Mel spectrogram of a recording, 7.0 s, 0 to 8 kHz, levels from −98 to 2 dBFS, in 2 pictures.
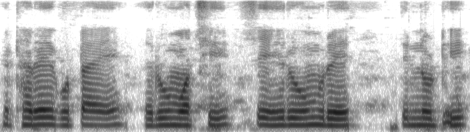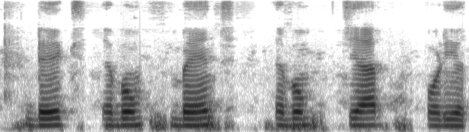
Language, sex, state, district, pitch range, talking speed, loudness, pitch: Odia, male, Odisha, Malkangiri, 150-160 Hz, 135 wpm, -19 LUFS, 155 Hz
